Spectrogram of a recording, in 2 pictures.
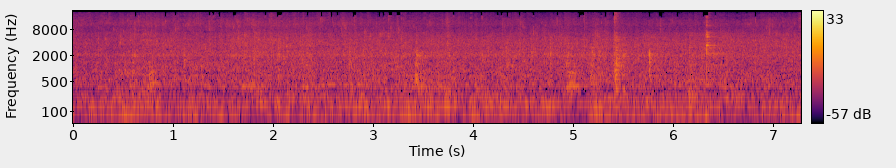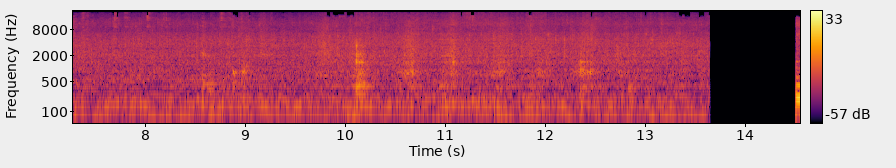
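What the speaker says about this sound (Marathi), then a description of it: "हळद, लसूण परतून झाला की त्यामध्ये कापलेली भेंडी घालून घेते" Sliced okra sizzles in a pan with turmeric and garlic in a steady broadband fry that stays close and even throughout. A few soft clicks of stirring break in, and then it cuts off near the end.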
